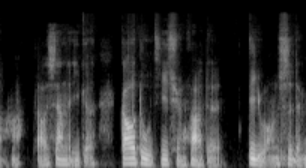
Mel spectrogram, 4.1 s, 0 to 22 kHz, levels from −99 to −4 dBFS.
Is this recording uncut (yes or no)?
yes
